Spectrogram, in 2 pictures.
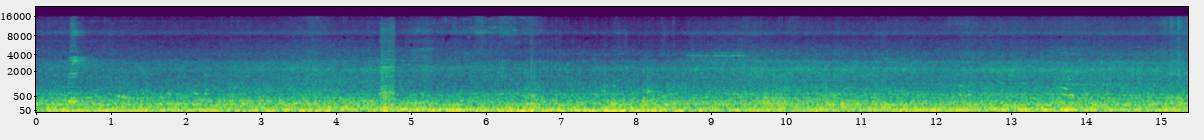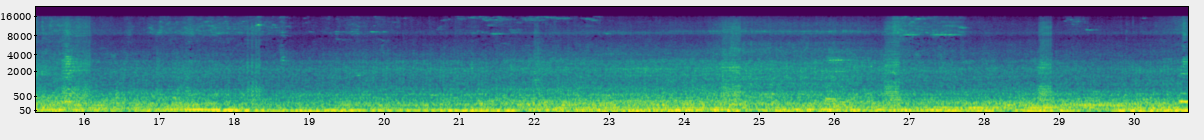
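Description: Van engine and road noise heard from inside the cabin while driving: a steady low drone, broken now and then by short knocks and rattles.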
